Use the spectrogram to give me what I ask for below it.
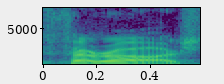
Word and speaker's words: Farage: how the actual well I think he he pronounces it farage doesn't he farage h farage so there's a uplift on the first syllable farage but farage as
